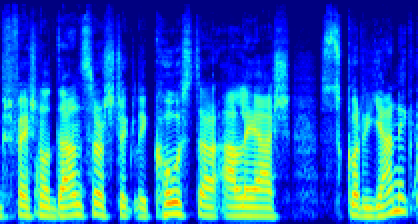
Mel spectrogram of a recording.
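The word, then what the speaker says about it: Škorjanec: Janette, you mentioned your wonderful husband, the Slovenian professional dancer, Strictly co-star Aljaž Skorjanic. Am I pronouncing that correctly? Skorjanic is the top one.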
